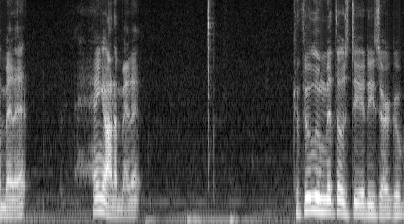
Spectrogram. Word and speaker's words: Cthulhu: I some I had some dude tell me that Cthulhu was a real god from a uh a string of islands and they pronounce it Culahoo.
